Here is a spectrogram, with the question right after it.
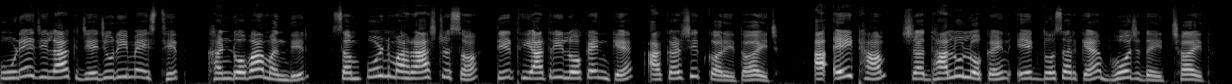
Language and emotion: Maithili, neutral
